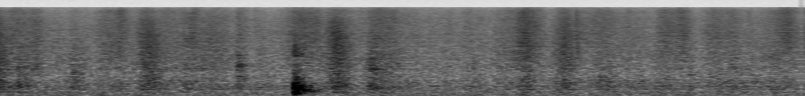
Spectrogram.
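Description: Faint rustling of fabric and polyester fiberfill as hands push and pack stuffing into a sewn fabric balloon, with a short thump about two seconds in.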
